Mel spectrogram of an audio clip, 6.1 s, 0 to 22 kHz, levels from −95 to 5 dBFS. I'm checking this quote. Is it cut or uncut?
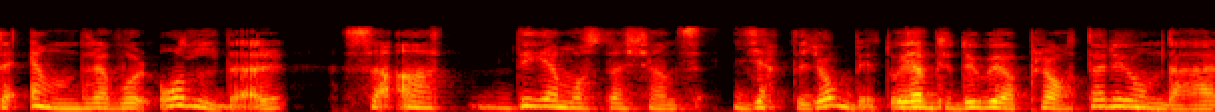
cut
